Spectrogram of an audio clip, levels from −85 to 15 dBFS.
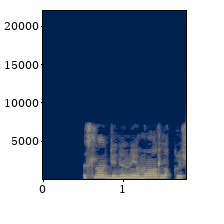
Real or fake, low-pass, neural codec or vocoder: real; 7.2 kHz; none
